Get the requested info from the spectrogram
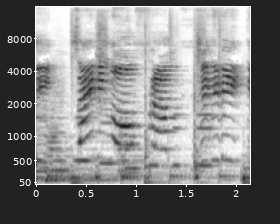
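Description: A girl's voice over background music, with a brief pause about one and a half seconds in.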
